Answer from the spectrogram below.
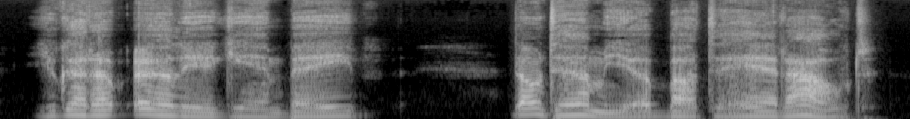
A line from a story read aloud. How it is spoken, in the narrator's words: intoned sleepily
